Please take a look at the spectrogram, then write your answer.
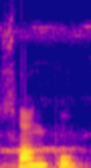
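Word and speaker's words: Tsangpo: टी इसमें silent रहता है, तो टी सांगपो नहीं बोलते, सांगपो बोलते हैं, यारलुंग सांगपो।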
